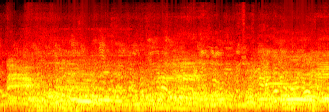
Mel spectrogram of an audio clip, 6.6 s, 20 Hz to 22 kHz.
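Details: Sahiwal bull calves at a crowded cattle market in Satkhira, Bangladesh, 10 May, with plenty of animals brought in: long, level lowing calls sound repeatedly beneath constant human talk and haggling.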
